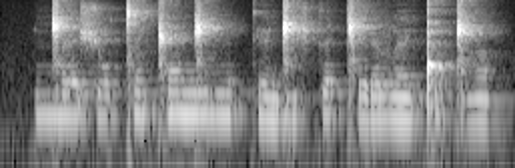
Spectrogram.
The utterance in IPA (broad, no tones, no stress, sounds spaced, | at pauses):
ŋ͡ǁ ɛ ʃ o ǀ ẽ ǁ õ ŋ͡ǁ i ŋ ĩ ʔ kʲ ɐ̃ ɡ͡ǁ ɐ̃ ʃ k ɛ ǁ ɪ ɾ ɛ v ɛ̃ ǃ ʊ ɡ͡ǁ ɐ̃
